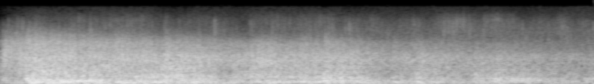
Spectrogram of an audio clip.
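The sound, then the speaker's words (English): A heavy, loud rumble of thunder rolls on continuously at night, deep and booming, with a steady wash of rain hissing underneath. No voices are present. “Thunder is the loudest sound the night can have.”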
